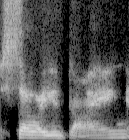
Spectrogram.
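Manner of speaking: put-on snide bitchy voice. Retelling a TV scene, quoting Serena asking June: imitating Serena's bitchy voice. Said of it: "her fucking bitchy ass voice".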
